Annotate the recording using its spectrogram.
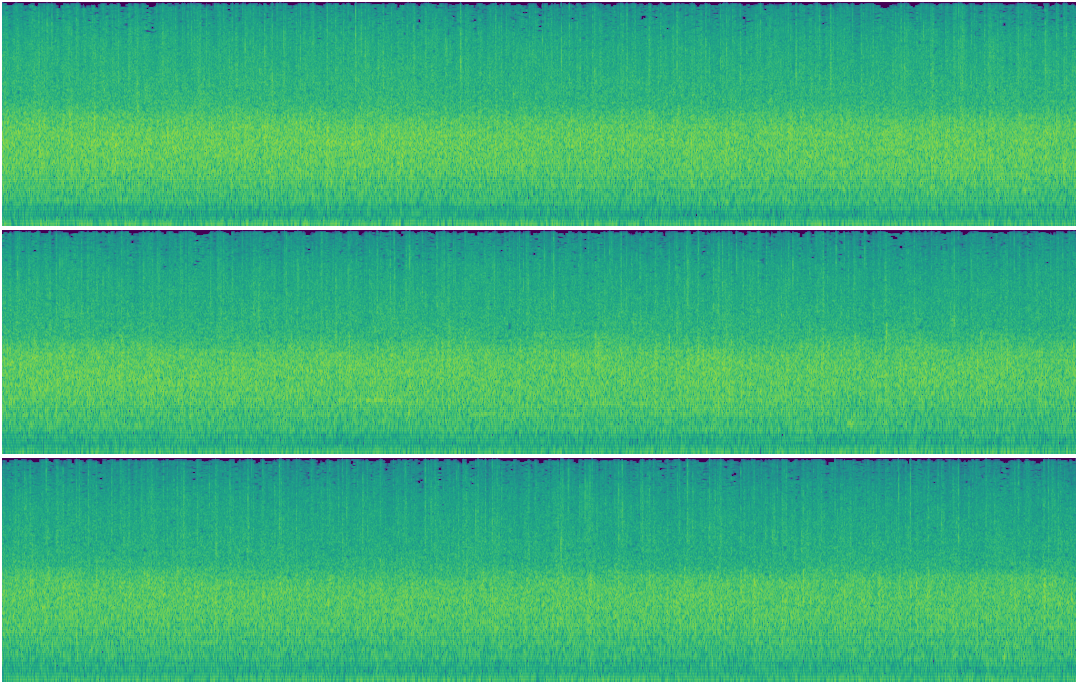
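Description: Audience applauding steadily and at length in a large reverberant chapel, easing off slightly near the end.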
